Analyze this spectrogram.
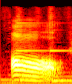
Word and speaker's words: all: All. Nhớ là không đọc là O nhé, không đọc thành âm O nhé, mà chúng ta phải đọc thành âm O dài, chúng ta nhớ chưa?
